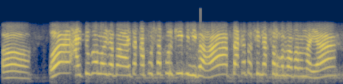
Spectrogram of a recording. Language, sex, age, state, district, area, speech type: Assamese, female, 30-45, Assam, Barpeta, rural, conversation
